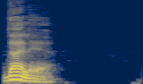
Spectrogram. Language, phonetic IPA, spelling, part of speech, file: Russian, [ˈdalʲɪje], далее, adverb, Ru-далее.ogg
- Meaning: alternative form of да́льше (dálʹše): farther, further; furthermore; then, next, afterwards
